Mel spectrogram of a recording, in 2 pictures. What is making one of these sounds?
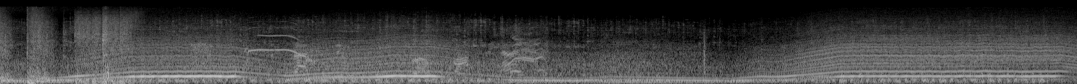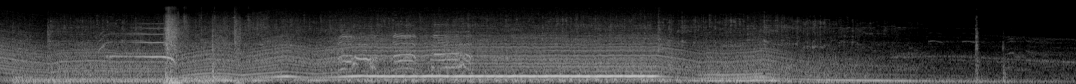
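A car engine revs hard, rising and falling in pitch.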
